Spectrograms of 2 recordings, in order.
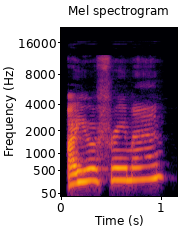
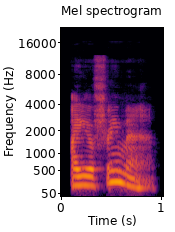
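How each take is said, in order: First: "free" yükselen tonla, hafif soru; "free" sözcüğünü yukarı kaldırarak sor; stress on FREE. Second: "free" alçak, düşen tonla ve ağır; "free" sözcüğünü ciddi, düşen tonla bastır; stress on FREE, lower. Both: Retold or imitated. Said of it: "No, no, no, Troy".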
